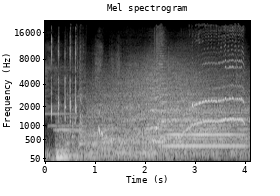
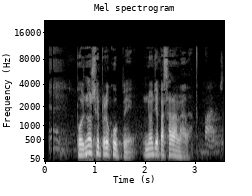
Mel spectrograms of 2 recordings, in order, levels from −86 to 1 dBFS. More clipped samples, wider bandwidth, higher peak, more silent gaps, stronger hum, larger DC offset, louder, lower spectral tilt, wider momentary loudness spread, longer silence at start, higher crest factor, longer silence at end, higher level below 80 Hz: neither; first, over 20 kHz vs 11.5 kHz; first, 0 dBFS vs -4 dBFS; neither; neither; neither; first, -17 LUFS vs -21 LUFS; about the same, -4.5 dB/octave vs -5.5 dB/octave; second, 7 LU vs 19 LU; second, 0 s vs 0.15 s; about the same, 18 dB vs 18 dB; about the same, 0 s vs 0.05 s; first, -32 dBFS vs -58 dBFS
